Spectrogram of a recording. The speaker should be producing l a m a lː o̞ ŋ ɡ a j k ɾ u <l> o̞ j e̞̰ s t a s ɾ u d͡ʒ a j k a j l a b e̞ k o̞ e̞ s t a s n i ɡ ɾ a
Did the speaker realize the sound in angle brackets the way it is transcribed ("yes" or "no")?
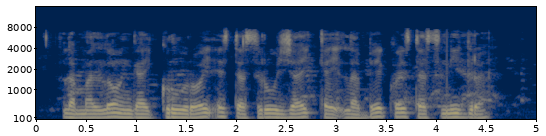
no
